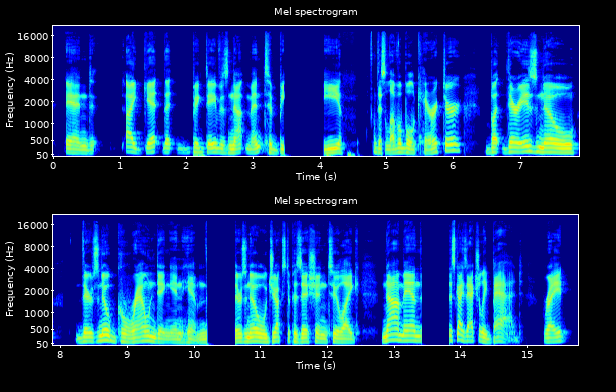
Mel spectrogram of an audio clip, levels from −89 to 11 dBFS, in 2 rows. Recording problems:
audio freezing; at 3.5 s for 0.5 s, at 10 s and at 13 s

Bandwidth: 18 kHz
